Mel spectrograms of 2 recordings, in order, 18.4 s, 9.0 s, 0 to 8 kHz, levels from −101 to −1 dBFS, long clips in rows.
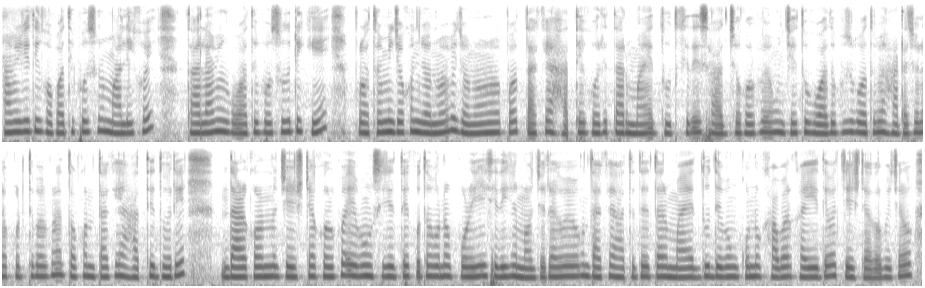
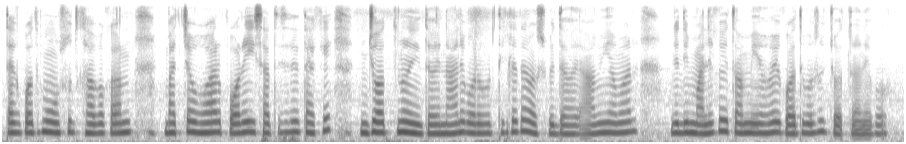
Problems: low volume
